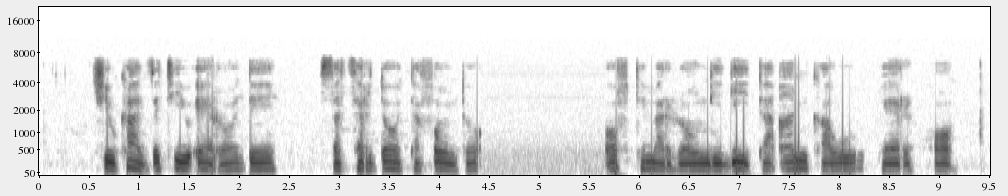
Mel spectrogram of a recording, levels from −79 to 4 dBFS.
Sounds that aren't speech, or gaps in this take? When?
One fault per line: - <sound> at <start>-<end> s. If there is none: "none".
none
